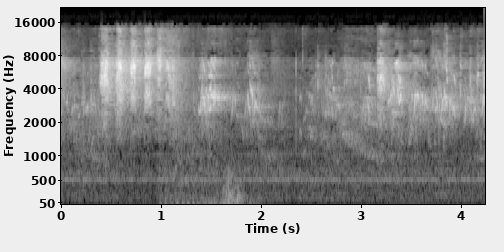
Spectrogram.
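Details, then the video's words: Budgies chirping: a quick run of sharp, high chirps, then a soft thump and quieter scratchy chatter that builds again toward the end, with a low hum under it. "Budgies Chirping sounds"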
